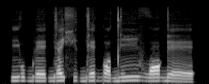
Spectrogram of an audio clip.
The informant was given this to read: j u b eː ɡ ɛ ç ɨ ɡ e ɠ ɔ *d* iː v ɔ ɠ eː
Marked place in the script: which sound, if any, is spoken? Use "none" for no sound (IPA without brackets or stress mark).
d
